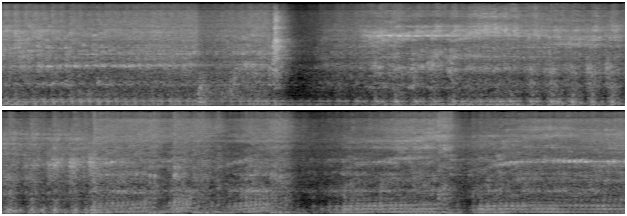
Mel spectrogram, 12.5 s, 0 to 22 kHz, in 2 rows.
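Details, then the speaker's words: Royal Enfield 650 twin just rebuilt with a Revelry 700cc big-bore kit and new clutch, first start: a steady, quiet twin patter that sits slow and dips now and then; idling a little low, cause unconfirmed, with two ECU maps and the active one unknown. "Oh, this thing. She's idling a little low."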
